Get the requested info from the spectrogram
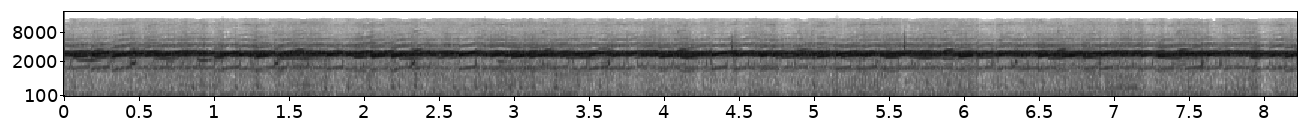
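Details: Spring peepers in full chorus at a frog pond at night, early in the year: countless high, piping peeps running together into a steady, shrill, unbroken tone.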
